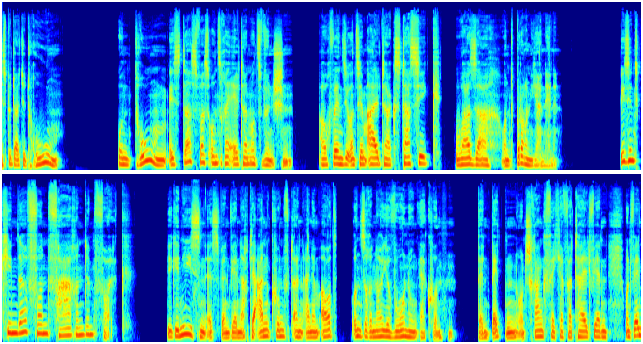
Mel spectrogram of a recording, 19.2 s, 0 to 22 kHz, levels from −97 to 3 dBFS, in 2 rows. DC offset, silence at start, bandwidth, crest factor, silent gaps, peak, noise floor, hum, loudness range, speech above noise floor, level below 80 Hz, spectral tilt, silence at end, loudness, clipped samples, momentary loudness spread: under 0.1%; 0 s; 18 kHz; 18 dB; none; -2 dBFS; under -90 dBFS; none; 2 LU; over 72 dB; -54 dBFS; -6 dB/octave; 0 s; -19 LUFS; under 0.1%; 10 LU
